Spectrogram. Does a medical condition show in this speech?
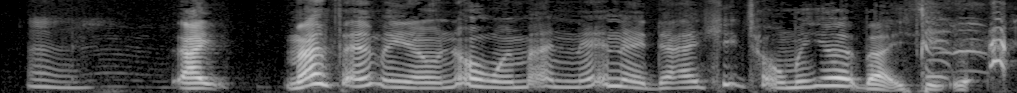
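Yes: cerebral palsy; from birth.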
